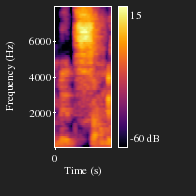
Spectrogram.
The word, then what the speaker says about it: Midsommar: It's actually Midsommar. – It's Midsommar. – Don't ask me why. When I looked at it, I just started pronouncing it like that. And everybody's like, that's not how you say it.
